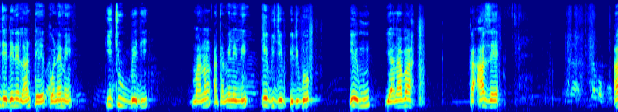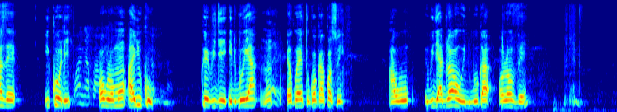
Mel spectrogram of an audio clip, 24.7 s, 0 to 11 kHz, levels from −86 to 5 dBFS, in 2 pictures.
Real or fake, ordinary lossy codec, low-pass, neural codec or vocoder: real; AAC, 48 kbps; 9.9 kHz; none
